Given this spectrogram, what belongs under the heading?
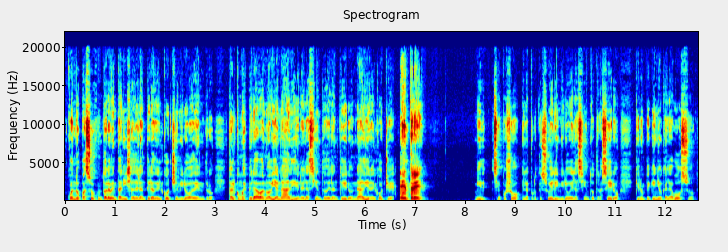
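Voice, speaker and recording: A man's voice: mid-range voice, a little mellow. A man narrating a literary short story as an audiobook, in a scripted, dramatic storytelling style.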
